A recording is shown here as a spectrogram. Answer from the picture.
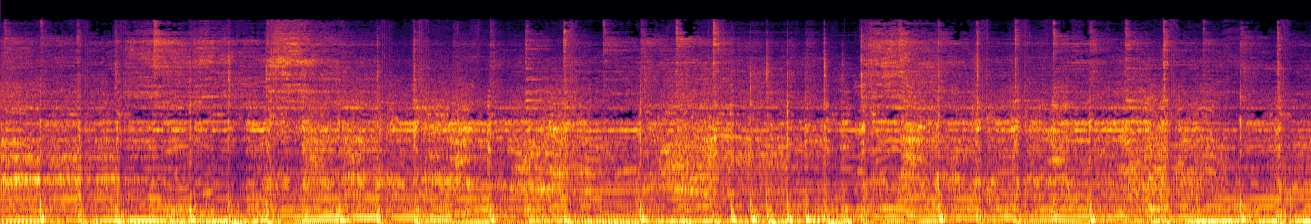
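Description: Live rock band playing an instrumental passage: electric guitars, bass guitar and drum kit, loud and continuous, heard from within the audience.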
